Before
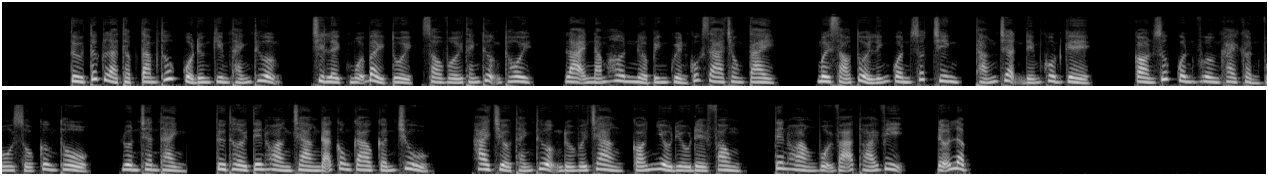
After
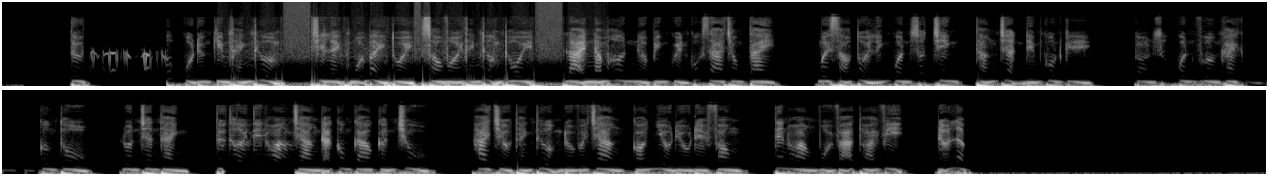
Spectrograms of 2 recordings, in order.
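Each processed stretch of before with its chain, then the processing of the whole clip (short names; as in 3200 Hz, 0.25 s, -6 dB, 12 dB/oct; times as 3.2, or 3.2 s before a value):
0.86–1.65 sine-wave speech + Chebyshev band-pass 750–1900 Hz, order 4
2.15–6.07 G.711 law mismatch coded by mu + tone controls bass -1 dB, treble -5 dB + fast leveller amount 70%
10.66–11.74 compressor 3:1, threshold -22 dBFS + fixed phaser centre 2900 Hz, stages 4
12.4–13.01 ladder band-pass 440 Hz, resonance 20% + compressor, threshold -43 dBFS + three-band expander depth 100%
14.85–15.58 steep high-pass 460 Hz 72 dB/oct + comb 3.4 ms, depth 42% + flutter echo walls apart 11.1 m, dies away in 0.28 s
whole clip: elliptic band-stop 120–1400 Hz, stop band 60 dB; passive tone stack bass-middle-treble 10-0-1; maximiser +33.5 dB; gain -4.5 dB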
